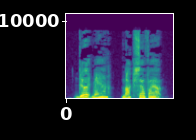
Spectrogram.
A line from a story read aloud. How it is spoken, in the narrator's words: the hippie said in an unsteady voice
